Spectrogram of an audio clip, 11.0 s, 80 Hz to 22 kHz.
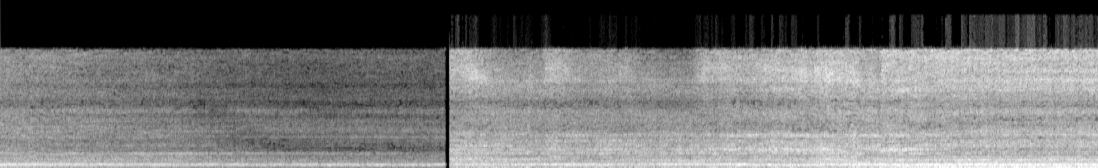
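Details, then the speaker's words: Liberty Model 331 pump after repair, shaft and centrifugal impeller reinstalled: low steady hum, then even rush of pumping water once primed, no grinding or rattle; much quieter than before, healthy. "It's not primed, but we'll just see how quiet it is now compared to the other videos. Much quieter."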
